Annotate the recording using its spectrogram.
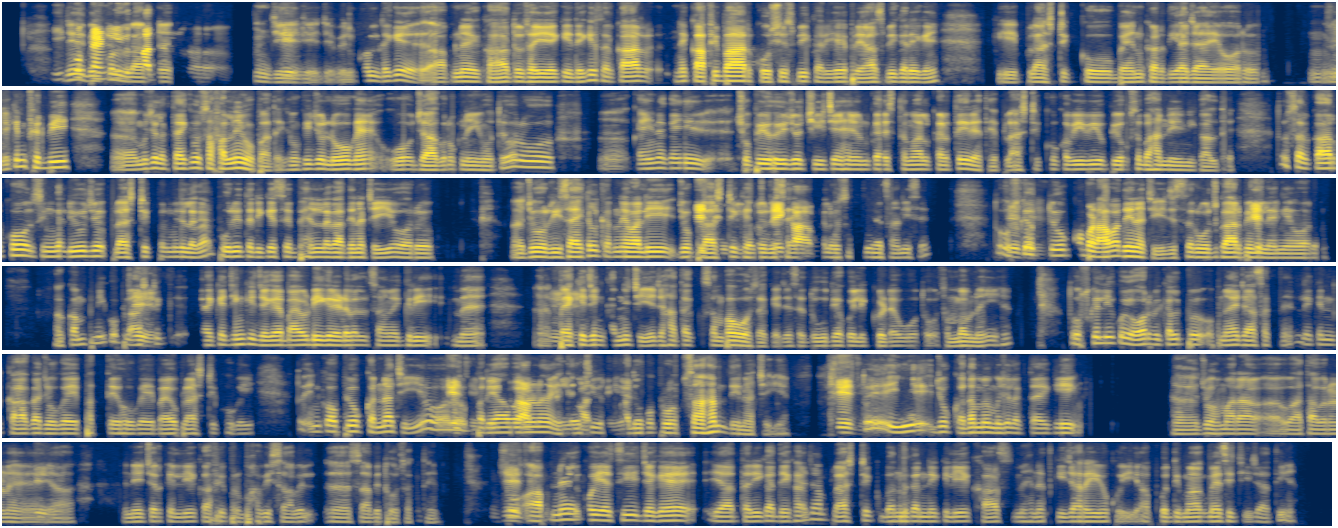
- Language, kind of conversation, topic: Hindi, unstructured, प्लास्टिक प्रदूषण को कम करने के लिए हम कौन-से कदम उठा सकते हैं?
- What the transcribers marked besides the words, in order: in English: "इको-फ़्रेंडली"; in English: "प्लास्टिक"; in English: "बैन"; in English: "प्लास्टिक"; in English: "सिंगल यूज़ प्लास्टिक"; in English: "बैन"; in English: "रीसाइकल"; in English: "प्लास्टिक"; in English: "रीसाइकल"; in English: "प्लास्टिक"; in English: "बायोडिग्रेडेबल"; in English: "पैकेजिंग"; in English: "लिक्विड"; in English: "बायोप्लास्टिक"; in English: "नेचर"; in English: "प्लास्टिक"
